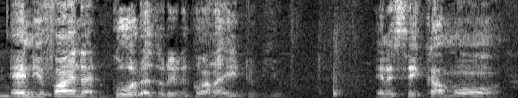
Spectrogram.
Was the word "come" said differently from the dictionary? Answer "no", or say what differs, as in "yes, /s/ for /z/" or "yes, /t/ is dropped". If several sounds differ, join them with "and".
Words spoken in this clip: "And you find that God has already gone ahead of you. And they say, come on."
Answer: no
